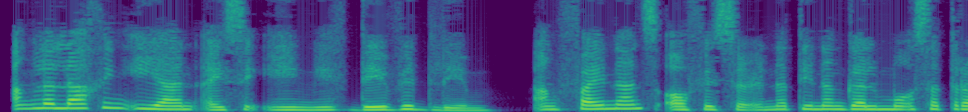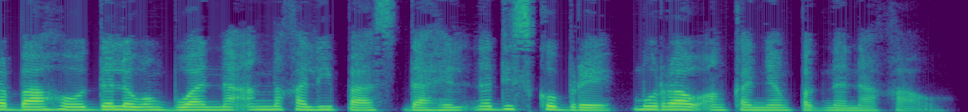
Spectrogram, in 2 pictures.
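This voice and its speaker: A woman's voice: mid-range voice, moderate pace, a little mellow, no echo, clean studio sound. A woman with a Filipino accent narrating a scripted dramatic story.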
